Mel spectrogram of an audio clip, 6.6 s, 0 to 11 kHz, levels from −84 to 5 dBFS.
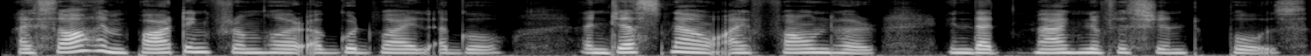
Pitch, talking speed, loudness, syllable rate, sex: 220 Hz, 185 wpm, -18 LUFS, 4.9 syllables/s, female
